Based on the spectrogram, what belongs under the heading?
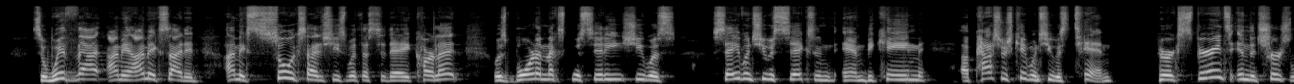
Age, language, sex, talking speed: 30-49, English, male, 195 wpm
